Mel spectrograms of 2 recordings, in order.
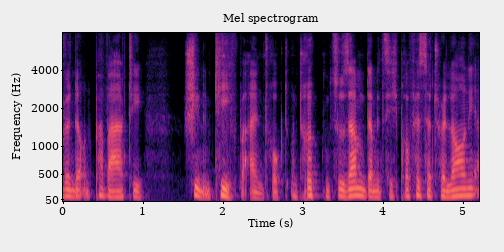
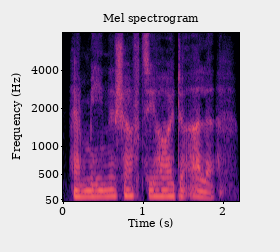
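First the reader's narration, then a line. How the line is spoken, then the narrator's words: Awed murmur. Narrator (German): murmelte Ron mit ehrfurchtsvoller Miene Harry zu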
